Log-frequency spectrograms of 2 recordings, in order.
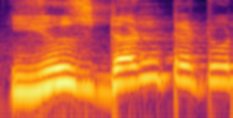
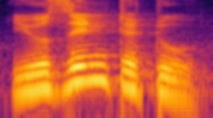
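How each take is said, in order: First: The d sound is pronounced in the word. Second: The d sound is silent in the word. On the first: The speaker calls it wrong. "यूज्डंट to नहीं" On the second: The speaker calls it right. "डी तो silent हो ही जाएगा"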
